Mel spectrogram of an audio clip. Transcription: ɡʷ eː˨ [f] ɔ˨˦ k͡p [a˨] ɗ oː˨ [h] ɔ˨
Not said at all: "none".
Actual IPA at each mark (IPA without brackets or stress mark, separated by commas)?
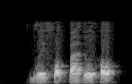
f, a˨, h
